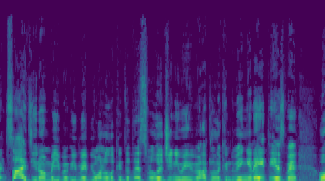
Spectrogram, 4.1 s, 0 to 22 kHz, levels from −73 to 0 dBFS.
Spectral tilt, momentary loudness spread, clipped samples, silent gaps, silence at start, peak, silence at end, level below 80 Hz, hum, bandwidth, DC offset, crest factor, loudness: -3.5 dB/octave; 8 LU; under 0.1%; none; 0 s; -4 dBFS; 0 s; -78 dBFS; none; over 20 kHz; under 0.1%; 18 dB; -23 LUFS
